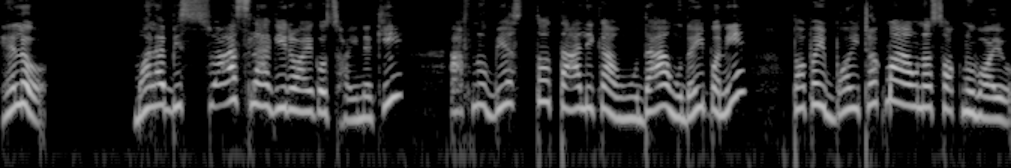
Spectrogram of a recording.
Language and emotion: Nepali, surprised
